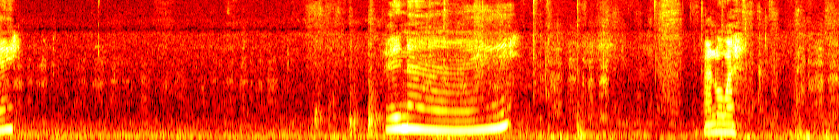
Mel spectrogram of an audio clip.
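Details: Siberian Husky named Tang vocalizing when a parcel is being received: a drawn-out harmonic howl-like whine that dips then rises over about a second, followed later by a shorter similar cry, with a person's speech and some music in the background.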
